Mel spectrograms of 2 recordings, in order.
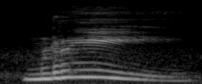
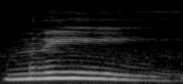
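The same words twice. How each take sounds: First: म्री said clearly with a falling end; म्री pronounced. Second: म्री said again for the class, a bit louder; म्री repeated. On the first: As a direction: model म्री as one syllable. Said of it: "इसका उच्चारण होगा". (म्री का साफ़ उच्चारण) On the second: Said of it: "कैसे होगा?". (म्री दोहराते हुए) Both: Shown as a demonstration.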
